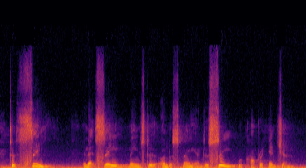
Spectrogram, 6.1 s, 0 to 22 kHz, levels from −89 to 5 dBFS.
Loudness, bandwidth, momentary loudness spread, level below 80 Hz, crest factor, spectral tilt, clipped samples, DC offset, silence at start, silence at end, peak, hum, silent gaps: -21 LUFS; 15.5 kHz; 11 LU; -40 dBFS; 14 dB; -6 dB/octave; under 0.1%; under 0.1%; 0 s; 0 s; -6 dBFS; none; none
